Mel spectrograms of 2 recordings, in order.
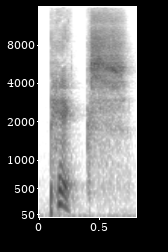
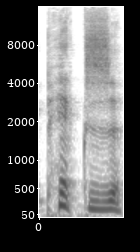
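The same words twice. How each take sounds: First: The word ends with a voiceless s sound. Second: The word ends with a voiced z sound. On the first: The speaker calls it right. "you'd say picks" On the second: The speaker calls it wrong. "It wouldn't be a Z. It wouldn't be picks"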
